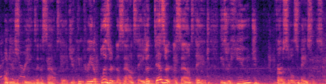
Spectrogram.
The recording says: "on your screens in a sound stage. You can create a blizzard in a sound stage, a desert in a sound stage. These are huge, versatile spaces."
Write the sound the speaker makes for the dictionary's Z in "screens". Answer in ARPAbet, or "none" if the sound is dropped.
Z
